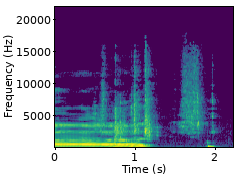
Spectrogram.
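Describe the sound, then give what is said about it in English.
A long, steady voiced tone fades out, then a short, dry papery rustle of a notebook page being turned as someone checks handwritten notes, followed by a soft low thump. “I think I actually heard a page turn in the background.”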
